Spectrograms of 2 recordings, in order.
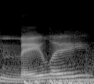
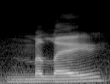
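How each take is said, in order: First: It does not sound like the nationality Malay. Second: It sounds like the nationality Malay. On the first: The speaker calls it right. "I just say melee" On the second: The speaker calls it wrong. "It isn't Malay, isn't that like a nationality?"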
